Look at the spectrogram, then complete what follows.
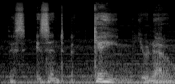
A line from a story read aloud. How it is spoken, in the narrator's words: Ashton hissed to his friend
